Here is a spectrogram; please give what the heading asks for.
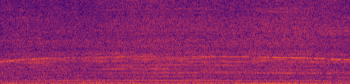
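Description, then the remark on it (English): A chainsaw runs steadily for a couple of seconds, its engine giving off a constant, buzzing drone with a thin high whine on top and no voices. “Yep, that's the chainsaw, but it's not for taking down trees or a horror movie prop.”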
